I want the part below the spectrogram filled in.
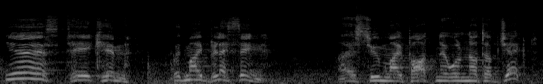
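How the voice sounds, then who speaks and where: A man's voice: high voice, a little slow, vocal fry, a bit bright, slight background noise, heavily acted. An actor voicing a haughty, hot-tempered, ruthless merchant in a video game, pompous and contemptuous in his formal phrasing. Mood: curt, businesslike. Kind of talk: video game cutscene acting.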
